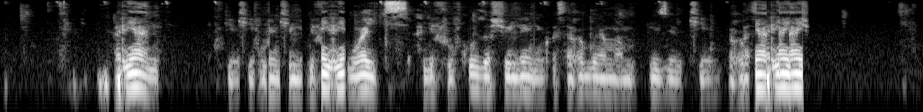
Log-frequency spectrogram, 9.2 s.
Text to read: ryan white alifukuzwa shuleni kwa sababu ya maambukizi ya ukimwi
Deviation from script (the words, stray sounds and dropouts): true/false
true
